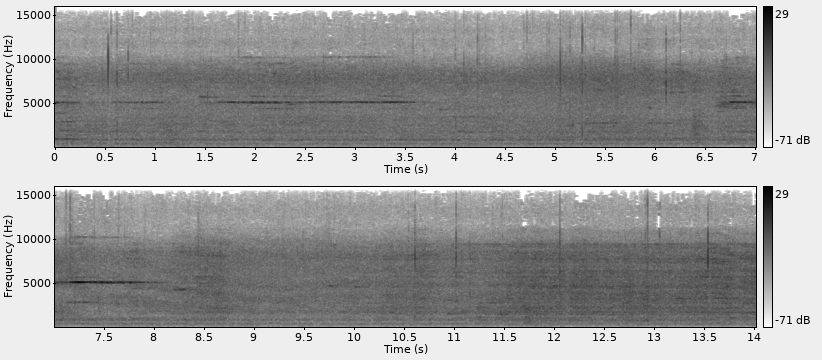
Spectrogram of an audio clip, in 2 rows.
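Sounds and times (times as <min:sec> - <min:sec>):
high wheel squeal: 0:00.0 - 0:03.6, 0:06.6 - 0:09.0
train wheels rumbling on rail: 0:00.0 - 0:14.0.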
